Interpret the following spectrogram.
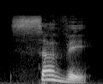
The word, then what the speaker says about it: savez: Then vous savez. Classic ending for vous, E-Z, but then phonetically it's E.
